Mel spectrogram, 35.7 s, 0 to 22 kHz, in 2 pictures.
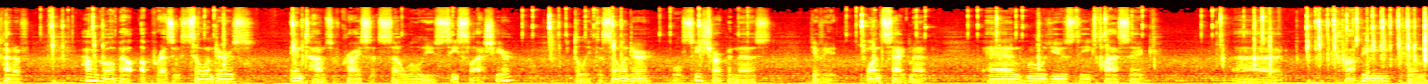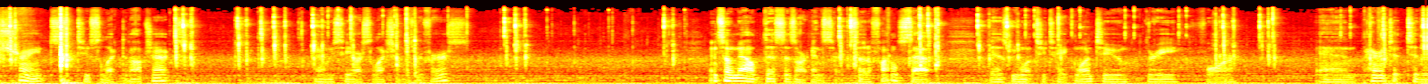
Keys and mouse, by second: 0.2 z, 0.8 z, 2.1-3.2 drag, 3.2 q, 6.4 x, 7.3 q, 8.3 q, 10.4 a, 15.4 space, 17.0-18.2 middle drag, 19.7 alt+a, 20.4 Escape, 20.9 ctrl+z, 21.4 a, 22.5 space, 23.9 alt+a, 24.9-27.7 middle drag, 28.1 alt+a, 29.0 shift+Left, 29.6 a, 30.0 a, 32.7 z, 33.2 z, 35.2 ctrl+p.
